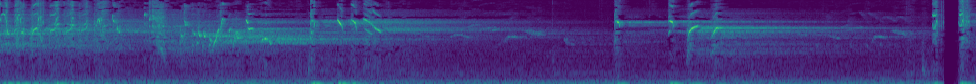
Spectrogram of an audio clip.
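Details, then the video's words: Oriental magpie-robin morning song meant to get caged birds singing and spreading their tails; quick high chirped phrases give way to a long buzzy trill, with isolated sharp clicks and notes later. "suara PAGI!! KACER Gacor Master PANCINGAN Buka Ekor KONSLET bongkar MATERI KASAR agar gacor"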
